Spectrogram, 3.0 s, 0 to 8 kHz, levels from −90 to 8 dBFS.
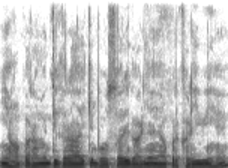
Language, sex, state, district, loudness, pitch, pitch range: Hindi, male, Bihar, Samastipur, -13 LUFS, 120 Hz, 115-125 Hz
